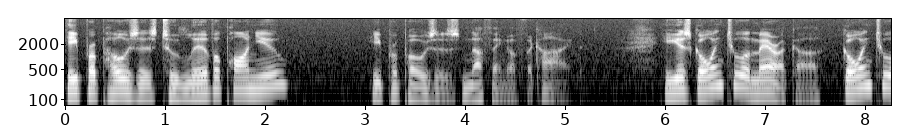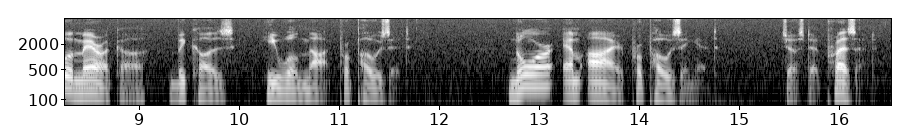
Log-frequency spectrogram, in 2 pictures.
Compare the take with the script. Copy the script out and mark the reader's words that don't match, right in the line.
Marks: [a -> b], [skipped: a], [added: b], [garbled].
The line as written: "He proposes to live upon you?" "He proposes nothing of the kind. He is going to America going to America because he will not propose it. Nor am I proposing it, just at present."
"He proposes to live upon you?" "He proposes nothing of the kind. He is going to America going to America because he will not propose it. Nor am I proposing it, just at present."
